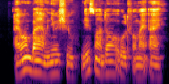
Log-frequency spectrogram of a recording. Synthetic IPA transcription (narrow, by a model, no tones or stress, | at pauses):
ʔaɪwõnbaɪãmnjuʃudiswãndɔ̃no̰ldfɔ̰maɪʔaɪ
